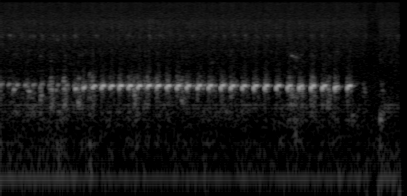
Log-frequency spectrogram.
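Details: In spring high country, a male Yosemite toad, breeding in side watersheds rather than trout-stocked lakes, gives a rapid, musical, evenly pulsed trill, so birdlike it was first mistaken for a bird; hundreds together can drown out Pacific chorus frogs.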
